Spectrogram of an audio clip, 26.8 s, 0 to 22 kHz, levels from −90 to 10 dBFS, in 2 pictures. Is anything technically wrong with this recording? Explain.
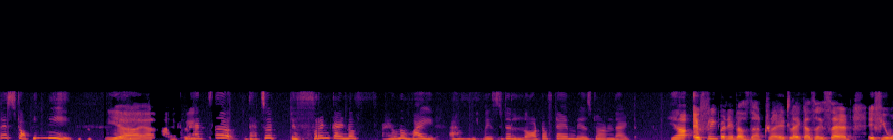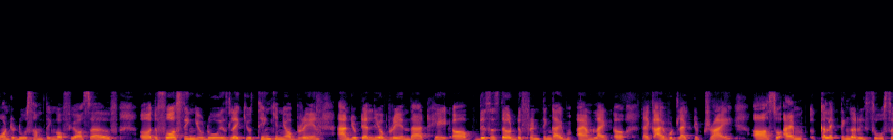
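Yes, a few echo-canceller problems. From 0.06 to 3.28 s there's speech suppressed in double talk: the voice dips by up to around 40 dB, about a second in total, likely because the canceller ducked both sides at once. Echo leak shows up from 0.09 to 3.18 s, 7.46 to 7.50 s and 19.17 to 22.94 s. It's a faint copy of the voice trailing about 371 ms behind, well below the speech, likely where loudspeaker pickup slipped past the canceller. Between 12.87 and 24.7 s the background is gated by the echo canceller: the room sound drops by about 40 dB, around a second overall, while the canceller clamps the mic during loudspeaker playback.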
